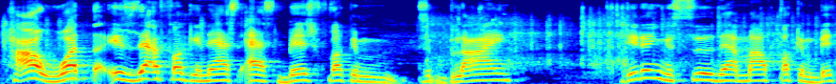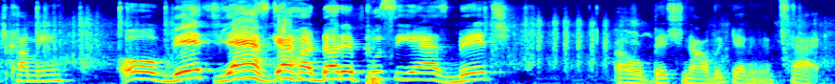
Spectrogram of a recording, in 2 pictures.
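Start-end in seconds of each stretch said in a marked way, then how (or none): 0.1-6.7 loud, higher furious ranting; angry yelling. Real, not acted. Player yelling at a teammate who missed the enemy, furious. 7.2-10.1 loud, high triumphant yelling; excited cheer. Real, not acted. Player cheering as the enemy gets hit, excited yelling.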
